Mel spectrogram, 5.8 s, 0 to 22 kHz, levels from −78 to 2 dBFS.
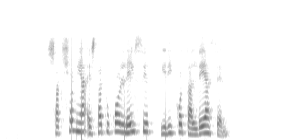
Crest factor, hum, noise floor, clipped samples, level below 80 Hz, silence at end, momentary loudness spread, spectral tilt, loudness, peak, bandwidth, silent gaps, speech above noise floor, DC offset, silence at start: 18 dB; none; under -90 dBFS; under 0.1%; -78 dBFS; 1.3 s; 10 LU; -4 dB/octave; -42 LUFS; -26 dBFS; 7.6 kHz; none; over 49 dB; under 0.1%; 0.95 s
